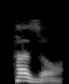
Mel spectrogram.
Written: puzzle

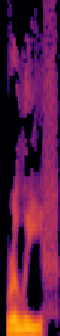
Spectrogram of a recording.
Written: Relief

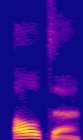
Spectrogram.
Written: Ulta

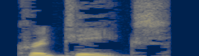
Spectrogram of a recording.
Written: critiques

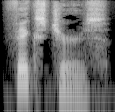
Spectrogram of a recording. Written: fixtures

